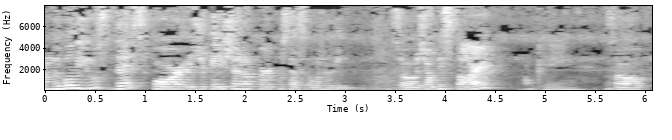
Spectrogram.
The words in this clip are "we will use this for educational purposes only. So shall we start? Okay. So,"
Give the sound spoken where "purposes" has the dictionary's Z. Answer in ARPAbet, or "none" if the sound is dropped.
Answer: S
